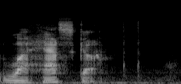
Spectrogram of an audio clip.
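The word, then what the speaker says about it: Lahaska: find that out though it's la haska yeah la haska neat little shops i've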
